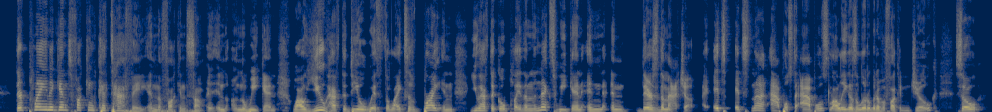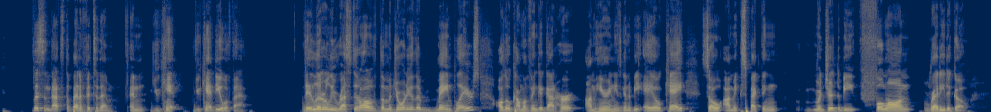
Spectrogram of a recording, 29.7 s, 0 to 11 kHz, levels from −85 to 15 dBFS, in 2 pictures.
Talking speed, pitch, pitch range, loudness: 205 wpm, 145 Hz, 125-170 Hz, -23 LUFS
